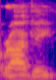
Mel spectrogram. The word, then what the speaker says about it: Raghee: charts and your website I read your bio ragy and I believe I'm pronouncing your first name correctly you are absolutely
